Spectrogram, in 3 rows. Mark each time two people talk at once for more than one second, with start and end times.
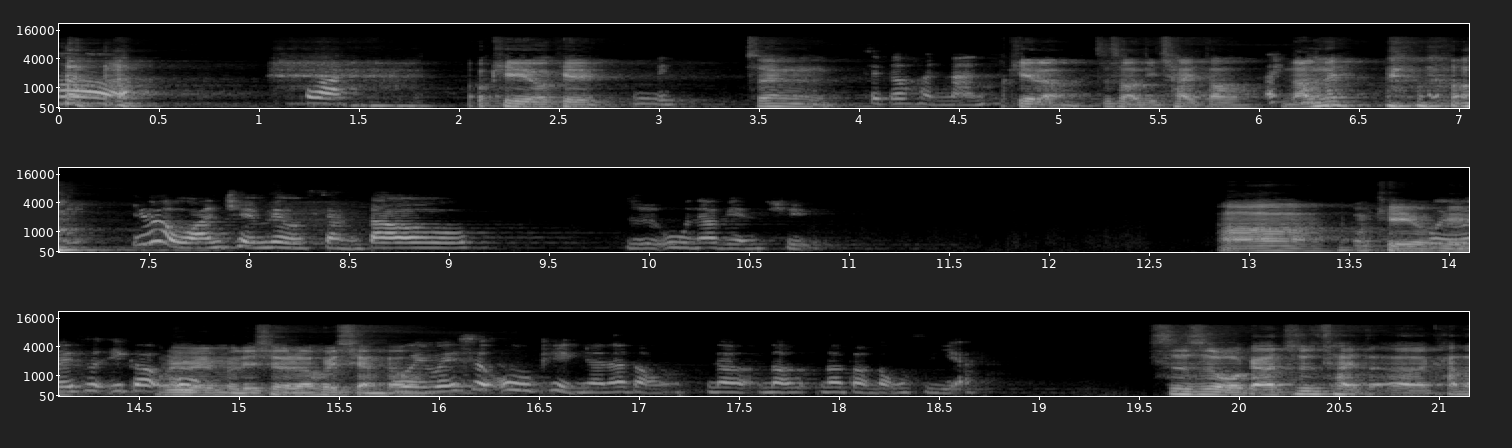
none

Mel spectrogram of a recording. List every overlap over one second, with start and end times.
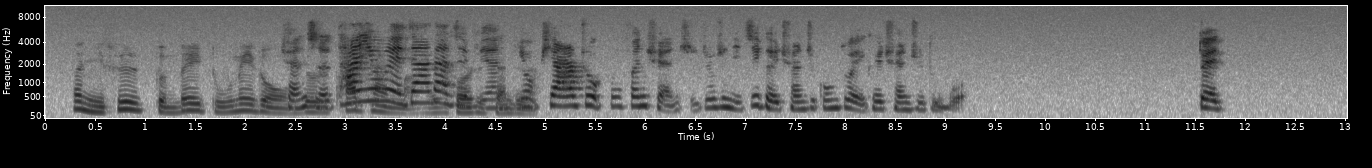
2.4-4.9

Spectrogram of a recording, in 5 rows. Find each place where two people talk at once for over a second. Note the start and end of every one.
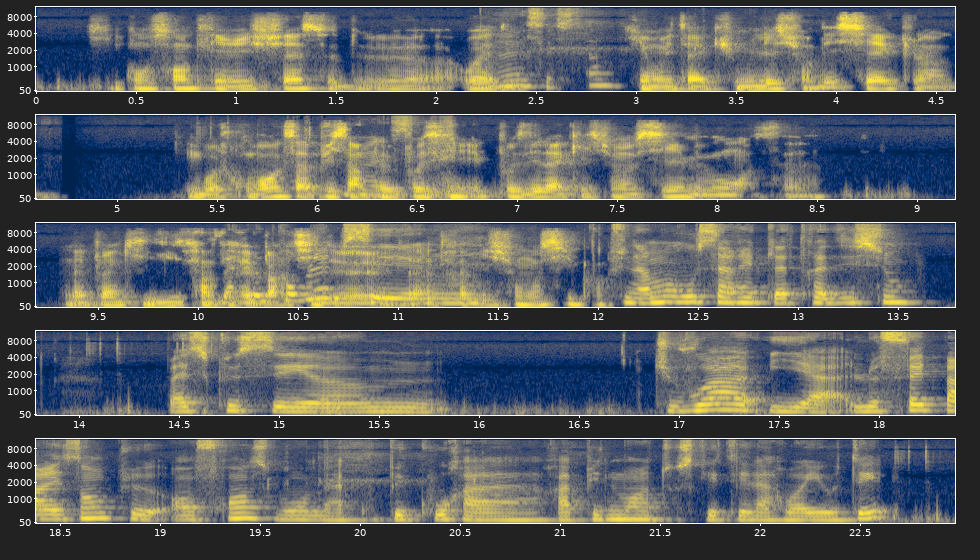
10.1-11.5

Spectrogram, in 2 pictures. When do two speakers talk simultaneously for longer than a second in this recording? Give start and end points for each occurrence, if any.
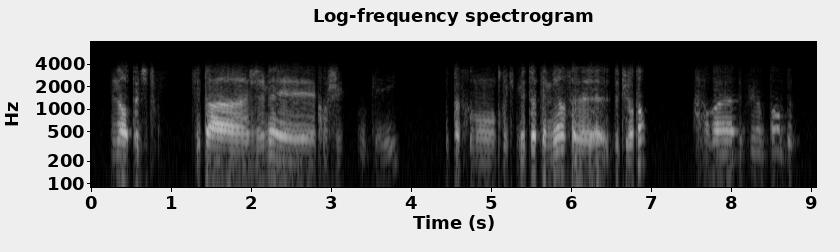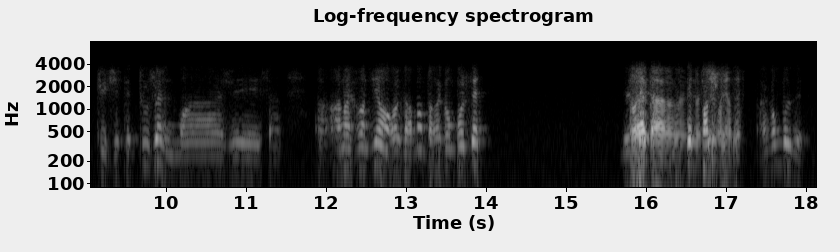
15.8-17.2

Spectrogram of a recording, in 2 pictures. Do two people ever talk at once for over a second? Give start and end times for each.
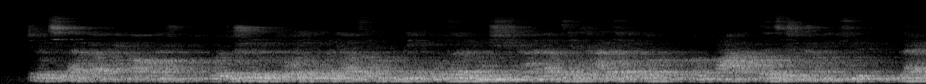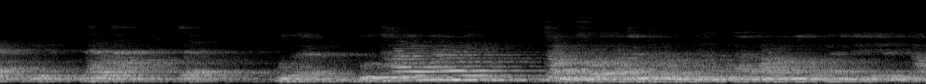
none

